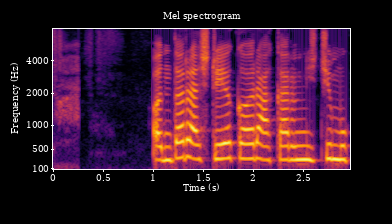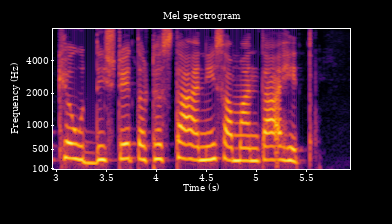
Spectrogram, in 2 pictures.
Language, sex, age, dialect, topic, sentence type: Marathi, female, 18-24, Varhadi, banking, statement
